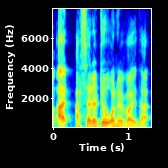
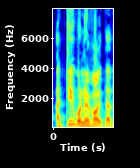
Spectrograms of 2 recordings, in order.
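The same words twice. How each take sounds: First: Said in the usual way. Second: "do" pressed a bit louder as the correction; stress on do. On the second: Shown as a demonstration. Correcting his own slip, leaning on "do". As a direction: lean on "do" to fix the slip.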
